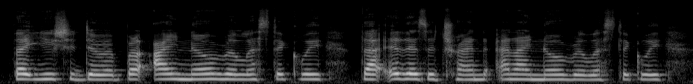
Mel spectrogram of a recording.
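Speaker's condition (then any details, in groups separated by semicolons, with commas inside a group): Cerebral palsy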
